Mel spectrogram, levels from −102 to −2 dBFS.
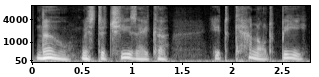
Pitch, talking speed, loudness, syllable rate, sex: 115 Hz, 130 wpm, -20 LUFS, 4.1 syllables/s, male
